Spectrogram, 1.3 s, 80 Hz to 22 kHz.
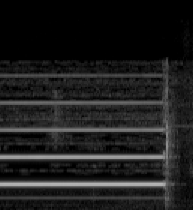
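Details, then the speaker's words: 5 V-rated active buzzer driven directly from a bench supply, around 3-5 V, drawing almost 25 mA: steady piercing high beep holds about a second then cuts off cleanly; buzzer sounds normally and loudly. "I'm just gonna quickly buzz it and there you can hear how loud it is right there"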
